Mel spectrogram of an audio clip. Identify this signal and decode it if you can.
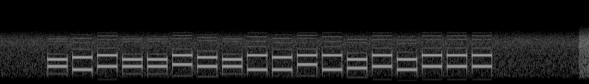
DTMF, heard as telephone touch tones, dialled by machine, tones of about 200 ms, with a squelch burst at the end. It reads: 72977#8732#3491999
